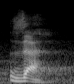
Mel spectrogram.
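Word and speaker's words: ز: Selanjutnya huruf za, diucapkan dengan cara ujung lidah kita berada di antara dua gigi seri bagian atas dan bagian bawah. Za, menyerupai dengan pengucapan huruf Z di dalam huruf Latin. Tetapi ingat, huruf za bersifat al-jahr. Artinya ketika kita mengucapkan huruf za, suara kita mengalir, akan tetapi nafas tidak boleh mengalir.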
